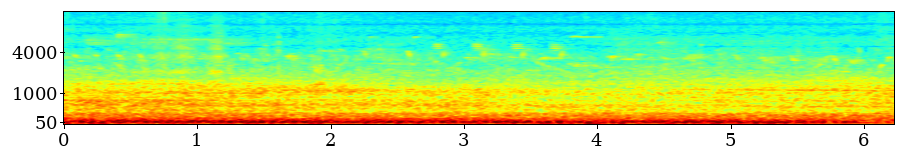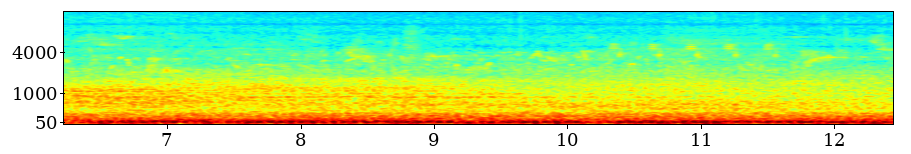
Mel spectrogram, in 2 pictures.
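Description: Outdoor dawn ambience: a steady low rumble, with faint, scattered high bird chirps over it.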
